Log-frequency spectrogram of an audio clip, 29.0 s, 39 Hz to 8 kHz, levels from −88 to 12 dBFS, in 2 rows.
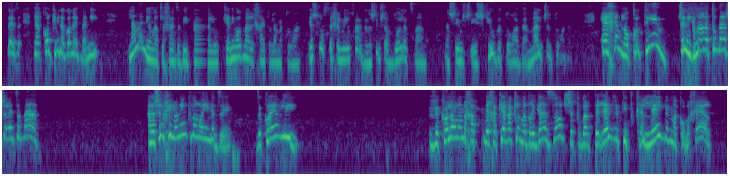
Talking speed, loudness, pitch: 130 wpm, -27 LUFS, 285 Hz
